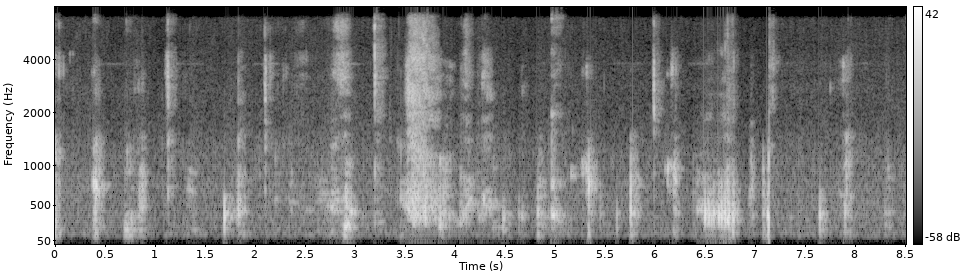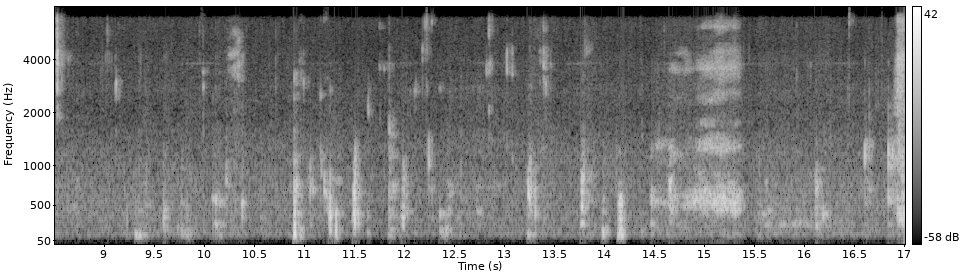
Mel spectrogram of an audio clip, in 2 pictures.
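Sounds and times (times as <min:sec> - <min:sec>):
wet chewing and lip smacking: 0:00.4 - 0:03.4, 0:04.4 - 0:14.7.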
